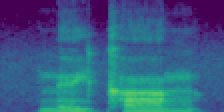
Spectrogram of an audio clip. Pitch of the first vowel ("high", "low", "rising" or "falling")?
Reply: rising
